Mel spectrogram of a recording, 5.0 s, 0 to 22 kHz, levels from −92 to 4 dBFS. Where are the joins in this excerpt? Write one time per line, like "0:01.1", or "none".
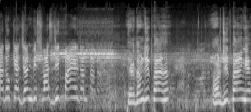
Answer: none

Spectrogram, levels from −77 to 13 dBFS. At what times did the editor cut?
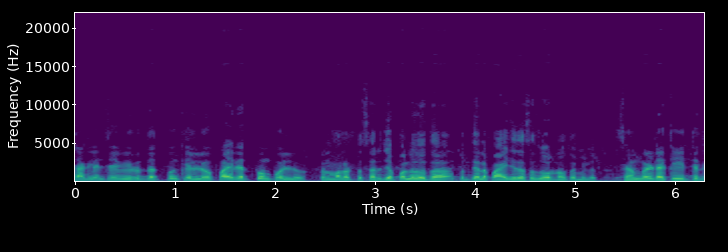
0:02.5

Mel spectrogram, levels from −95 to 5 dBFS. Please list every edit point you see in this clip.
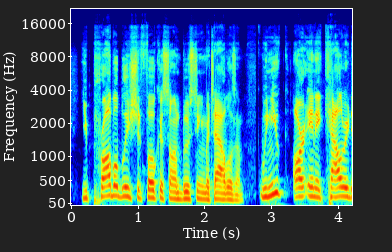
0:02.7

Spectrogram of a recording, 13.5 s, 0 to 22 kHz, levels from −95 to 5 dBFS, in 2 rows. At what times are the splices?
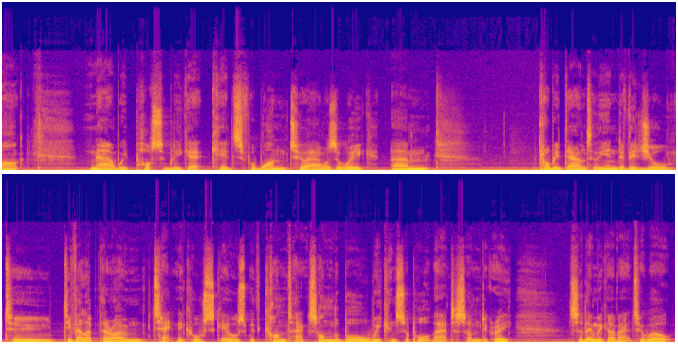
none

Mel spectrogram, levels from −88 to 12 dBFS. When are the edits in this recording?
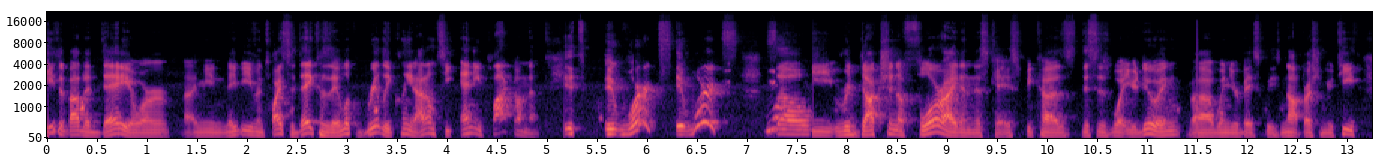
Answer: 0:05.1
0:07.7

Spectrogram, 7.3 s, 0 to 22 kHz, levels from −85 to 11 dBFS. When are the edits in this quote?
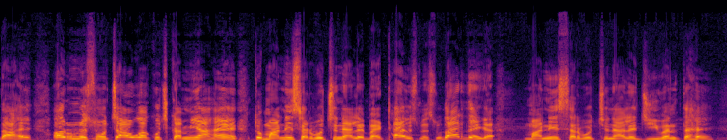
0:05.1

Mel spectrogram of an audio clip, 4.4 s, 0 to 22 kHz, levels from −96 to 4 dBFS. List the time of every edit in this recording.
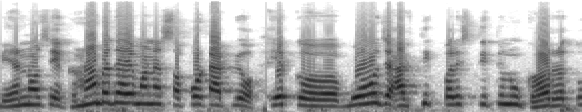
0:02.0

